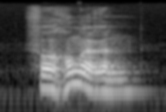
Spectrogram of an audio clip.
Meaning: to starve
- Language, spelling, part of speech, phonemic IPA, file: Dutch, verhongeren, verb, /vərˈhɔŋərə(n)/, Nl-verhongeren.ogg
